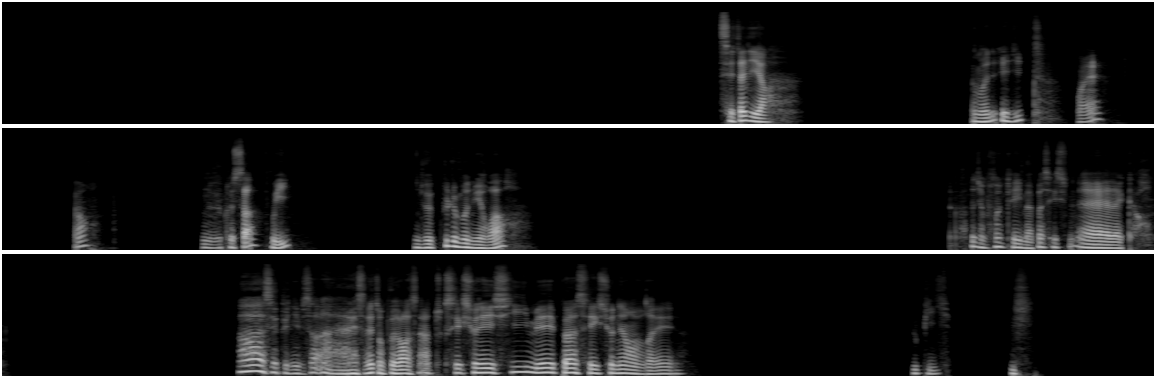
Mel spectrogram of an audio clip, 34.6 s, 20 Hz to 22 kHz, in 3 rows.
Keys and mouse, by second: 0.4-1.6 drag, 4.0 click, 5.2 click, 9.4 Tab, 12.2 KP_Divide, 15.8 click, 17.4 click, 17.9 click, 18.6 click, 23.4 click, 30.1 click, 31.7 click, 32.2 click.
